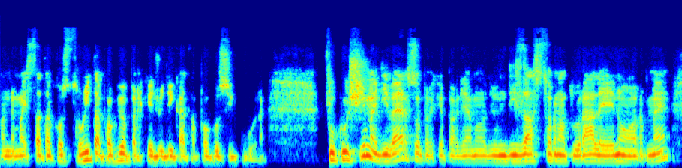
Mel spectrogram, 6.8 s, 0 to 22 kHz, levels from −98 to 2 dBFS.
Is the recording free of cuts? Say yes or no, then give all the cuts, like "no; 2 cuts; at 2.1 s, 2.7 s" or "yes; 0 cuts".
yes; 0 cuts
